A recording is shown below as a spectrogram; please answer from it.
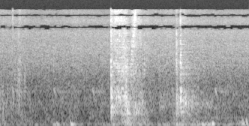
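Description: Two short rustling, scraping noises, one about a second in and a briefer one near the end, from frost-killed pepper plants and soil being handled.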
